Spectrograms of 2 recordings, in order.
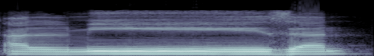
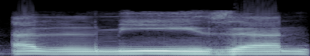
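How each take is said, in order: First: The long vowel is stretched out far too long. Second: The long vowel is held for two beats. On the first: The speaker calls it wrong. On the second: The speaker calls it right.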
